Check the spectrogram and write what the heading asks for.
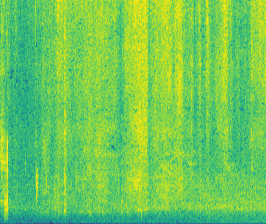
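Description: Waxed canvas bucksaw case being handled: a few light clicks in the first second, then a steady scratchy rustle of the stiff cloth.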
